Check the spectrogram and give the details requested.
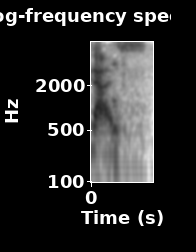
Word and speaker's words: Kiraas: Is that the way to pronounce Kiras? Yeah, it's Okay. Kiraz.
